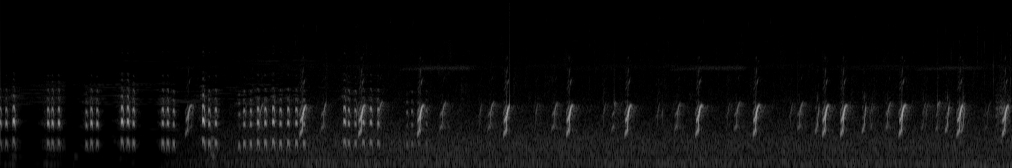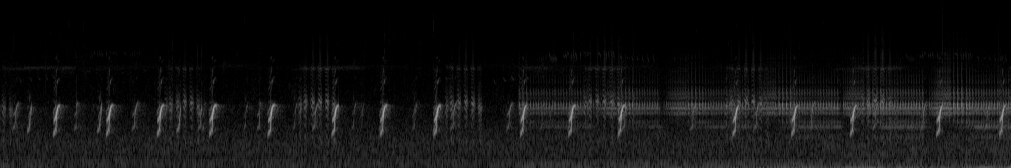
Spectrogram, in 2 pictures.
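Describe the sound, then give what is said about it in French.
Oriental fire-bellied toad (Bombina orientalis) calls: short, ringing notes repeated in a steady rhythm, clear, with background noise rising toward the end. No voices. “Bombina orientalis, qui est une grenouille euh, rigolote.”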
